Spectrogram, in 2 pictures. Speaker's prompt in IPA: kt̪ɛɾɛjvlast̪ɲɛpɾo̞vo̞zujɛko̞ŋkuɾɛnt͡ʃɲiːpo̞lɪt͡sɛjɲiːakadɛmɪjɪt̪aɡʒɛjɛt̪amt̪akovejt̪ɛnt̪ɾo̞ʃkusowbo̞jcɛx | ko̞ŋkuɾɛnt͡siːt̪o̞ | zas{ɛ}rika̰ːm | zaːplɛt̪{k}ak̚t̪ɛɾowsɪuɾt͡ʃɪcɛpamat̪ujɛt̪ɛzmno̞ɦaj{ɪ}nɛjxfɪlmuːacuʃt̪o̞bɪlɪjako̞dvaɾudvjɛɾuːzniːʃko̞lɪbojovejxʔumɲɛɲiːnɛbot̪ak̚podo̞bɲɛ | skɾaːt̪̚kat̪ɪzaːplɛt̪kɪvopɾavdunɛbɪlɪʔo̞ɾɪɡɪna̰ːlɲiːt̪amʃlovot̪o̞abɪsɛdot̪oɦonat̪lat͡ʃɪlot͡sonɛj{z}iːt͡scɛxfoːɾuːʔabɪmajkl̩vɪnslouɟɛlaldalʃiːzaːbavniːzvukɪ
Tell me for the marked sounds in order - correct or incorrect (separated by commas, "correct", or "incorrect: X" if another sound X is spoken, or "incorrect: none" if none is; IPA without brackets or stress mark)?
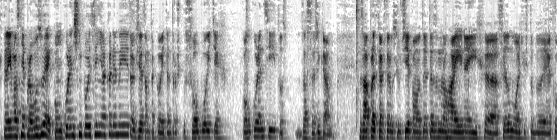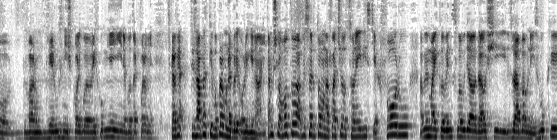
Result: correct, correct, correct, incorrect: v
